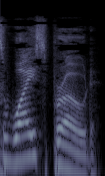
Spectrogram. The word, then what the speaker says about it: Weisbrod: Myself and Kelly Krull, who is with CSN, narrowly beat Mark Carmen, the evil Mark Carmen, and Brooke Weisbrod. It's Weiss Broad. – Right. – That's what it is. – That's who it was. – Like Weiss Beer and Broad rhymes with Road.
